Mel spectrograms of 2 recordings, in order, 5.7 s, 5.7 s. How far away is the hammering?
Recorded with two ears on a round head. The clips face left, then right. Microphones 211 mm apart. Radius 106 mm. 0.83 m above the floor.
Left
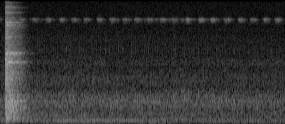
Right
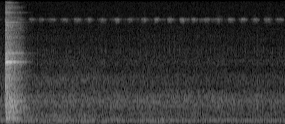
About 3.5 m.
